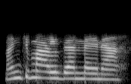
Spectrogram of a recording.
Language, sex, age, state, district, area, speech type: Telugu, female, 60+, Andhra Pradesh, Nellore, rural, conversation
